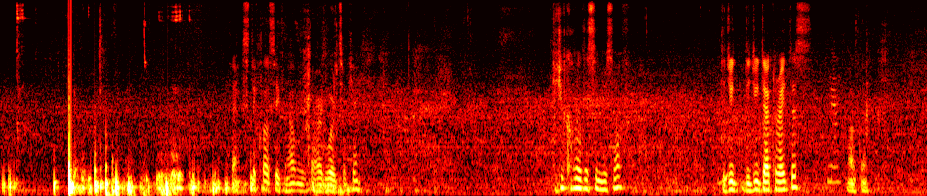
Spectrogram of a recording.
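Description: An elderly man speaks in a low, calm voice nearby.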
